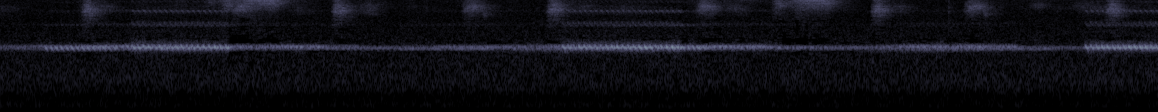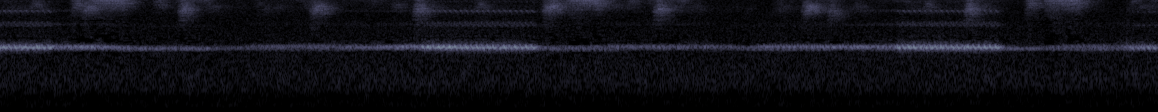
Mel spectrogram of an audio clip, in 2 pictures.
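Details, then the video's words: Warm summer night in Bulgaria: crickets chirping in the grass give a constant high trill rising and falling in loudness, while brief very high chirps repeat roughly every second or two. "Cricket Sounds - Crickets Chirping at Night"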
